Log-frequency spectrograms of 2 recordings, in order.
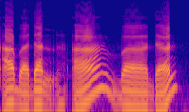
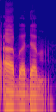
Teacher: yang kita kenal dengan istilah iqlab nah iqlab itu membalikkan apa membalikkan suara tanwin atau nun sukun berubah menjadi suara mim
